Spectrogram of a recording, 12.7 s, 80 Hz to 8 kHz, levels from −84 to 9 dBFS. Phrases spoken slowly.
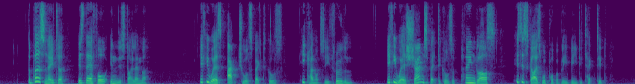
No: average, 145 wpm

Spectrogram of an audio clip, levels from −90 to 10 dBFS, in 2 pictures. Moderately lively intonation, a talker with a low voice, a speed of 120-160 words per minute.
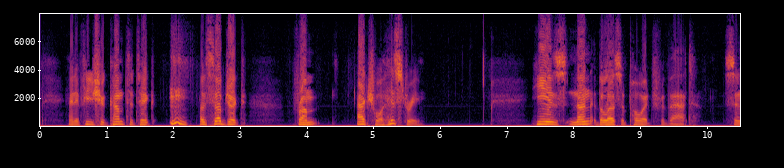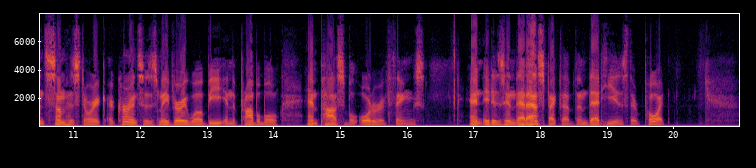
Yes: average, 4.2 semitones; low, 130 Hz; average, 145 wpm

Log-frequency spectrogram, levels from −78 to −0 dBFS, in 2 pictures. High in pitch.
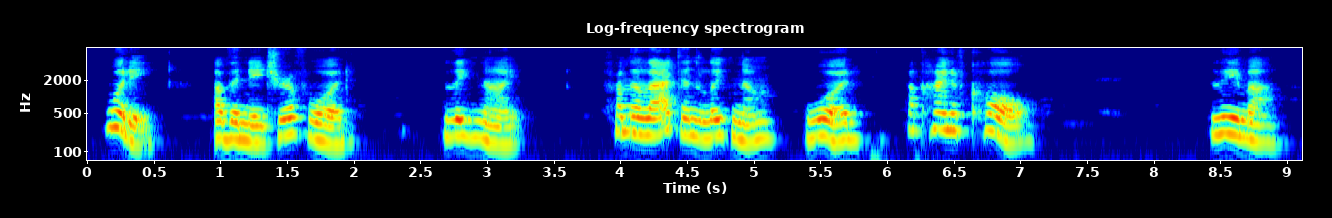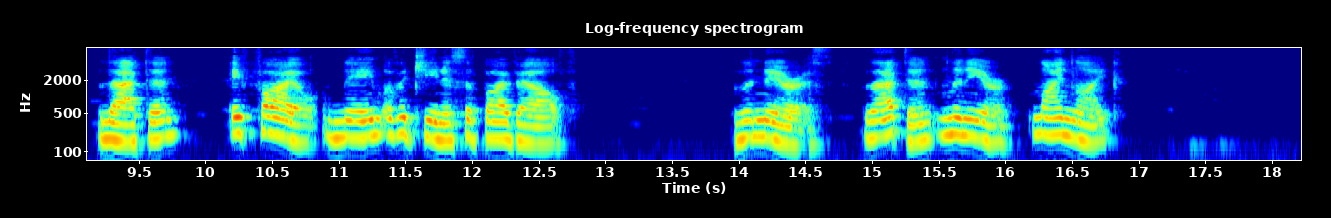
No: medium, 180 Hz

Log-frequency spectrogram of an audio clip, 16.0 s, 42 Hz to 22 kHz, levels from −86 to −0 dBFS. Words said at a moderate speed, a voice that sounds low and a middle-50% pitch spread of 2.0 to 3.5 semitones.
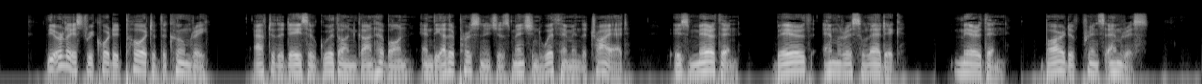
No: slow, 125 wpm; very low, 95 Hz; average, 3.0 semitones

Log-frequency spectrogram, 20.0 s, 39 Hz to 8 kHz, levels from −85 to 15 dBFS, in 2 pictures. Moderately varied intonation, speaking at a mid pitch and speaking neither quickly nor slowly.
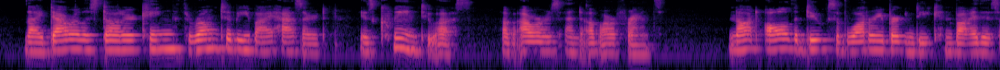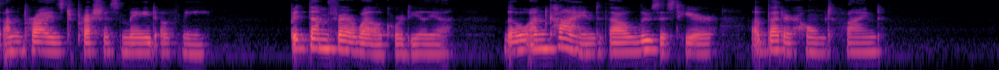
Yes: average, 3.4 semitones; medium, 165 Hz; average, 145 wpm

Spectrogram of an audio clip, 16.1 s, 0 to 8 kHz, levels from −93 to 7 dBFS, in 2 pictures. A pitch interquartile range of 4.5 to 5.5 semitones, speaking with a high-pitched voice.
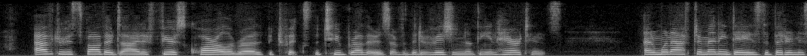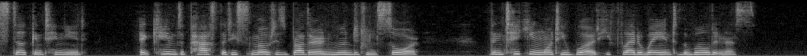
No: average, 3.0 semitones; very high, 265 Hz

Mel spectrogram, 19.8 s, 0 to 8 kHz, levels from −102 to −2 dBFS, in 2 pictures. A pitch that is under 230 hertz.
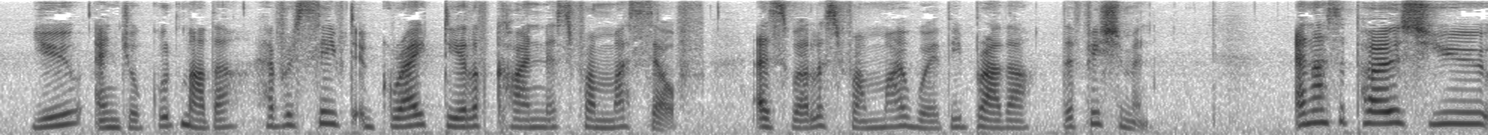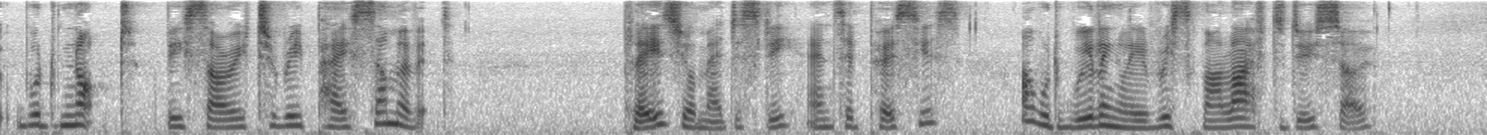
Yes: high, 190 Hz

